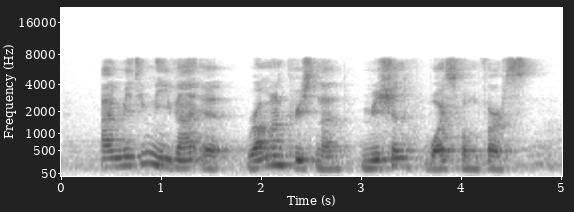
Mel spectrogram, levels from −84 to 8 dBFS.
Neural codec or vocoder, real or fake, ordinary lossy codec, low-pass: none; real; none; 7.2 kHz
